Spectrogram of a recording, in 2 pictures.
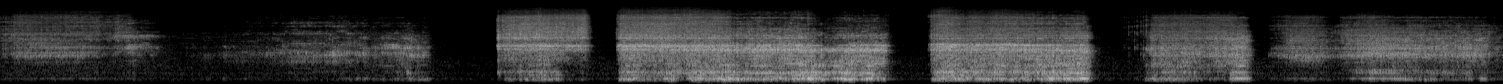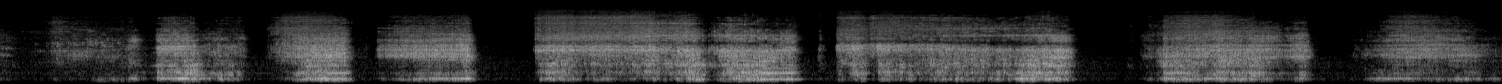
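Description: Lathe tool cutting green, spalted aspen as it spins on a wood lathe, in about fifteen separate passes of half a second to three seconds each, with short quiet gaps as the tool is lifted between cuts. The loudest passes come a few seconds in.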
